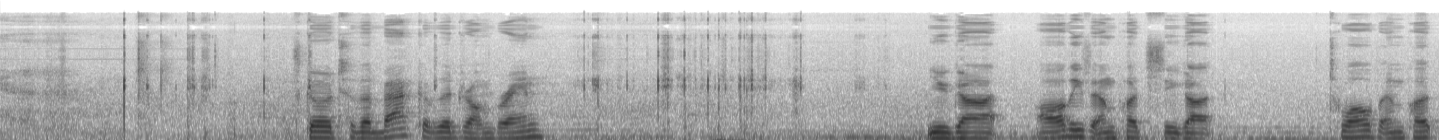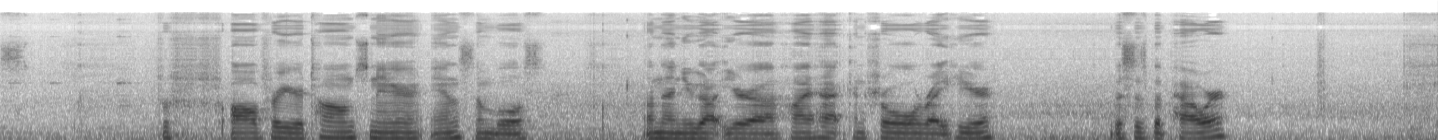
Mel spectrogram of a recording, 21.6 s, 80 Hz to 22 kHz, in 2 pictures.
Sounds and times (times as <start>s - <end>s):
Speech: 2.2s - 4.1s, 7.0s - 9.1s, 10.0s - 11.0s, 12.0s - 14.9s, 15.6s - 18.3s, 19.1s - 20.1s.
